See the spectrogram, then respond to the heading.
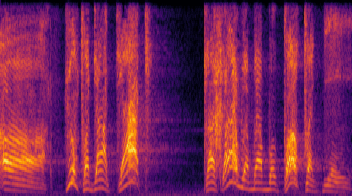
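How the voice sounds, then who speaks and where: The speaker uses a put-on character voice at a very slow pace. Clear background noise is present. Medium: video game. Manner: squawky, blustering.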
